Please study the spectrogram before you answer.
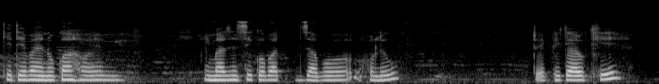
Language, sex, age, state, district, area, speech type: Assamese, female, 30-45, Assam, Dibrugarh, rural, spontaneous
